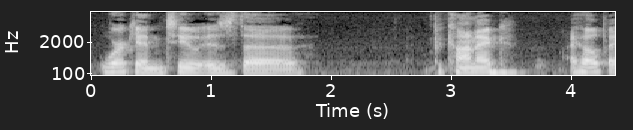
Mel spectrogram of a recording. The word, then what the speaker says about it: Peconic: So another area that you work in too is the Peconic, I hope I said it right, Peconic Hockey Foundation.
